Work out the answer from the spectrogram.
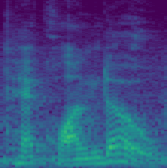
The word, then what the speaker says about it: taekwondo: here with this character this is the vowel sound for a long o where do we see that very commonly in the word note again the long o sound taekwondo now we know communally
